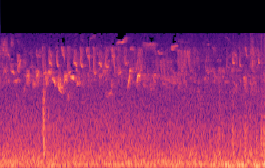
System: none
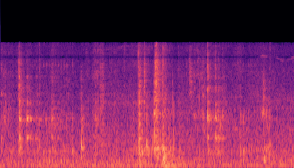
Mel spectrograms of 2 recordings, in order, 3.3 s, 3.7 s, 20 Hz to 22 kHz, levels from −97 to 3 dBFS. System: none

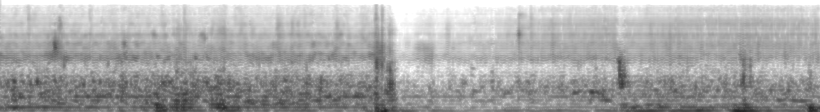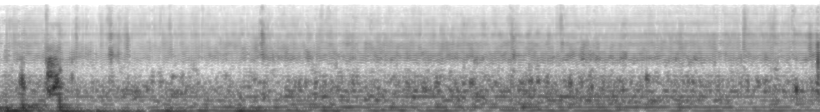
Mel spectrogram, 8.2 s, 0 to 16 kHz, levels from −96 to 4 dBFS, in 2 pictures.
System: vocoder, BigVGAN v2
